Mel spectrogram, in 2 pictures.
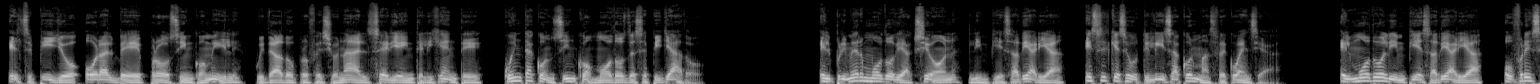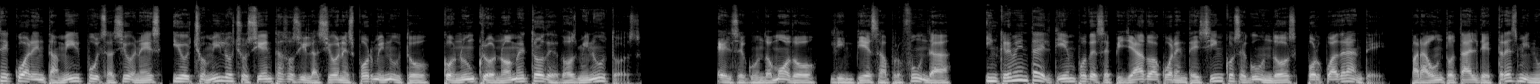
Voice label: spanish colombian documentaries

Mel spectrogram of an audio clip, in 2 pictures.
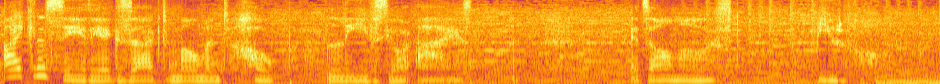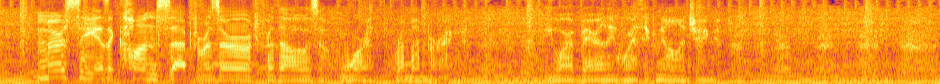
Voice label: English New Zealand animation; voice actor

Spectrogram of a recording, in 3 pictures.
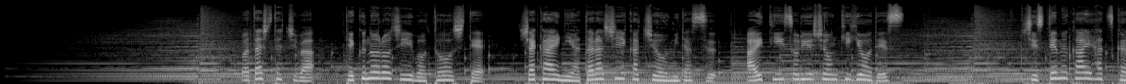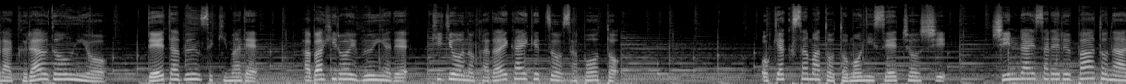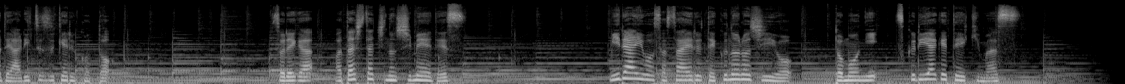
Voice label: japanese corporate videos, japanese voice actors

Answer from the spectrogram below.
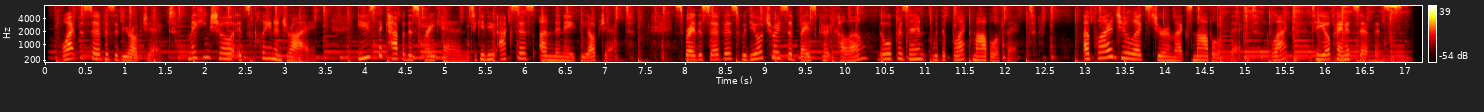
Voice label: english australian promos

